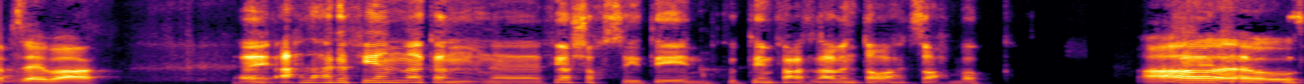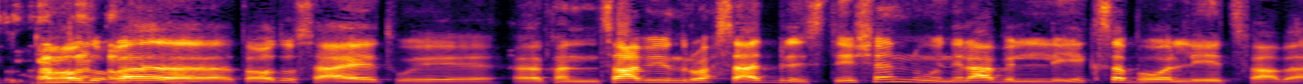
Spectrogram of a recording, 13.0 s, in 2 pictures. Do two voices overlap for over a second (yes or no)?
yes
